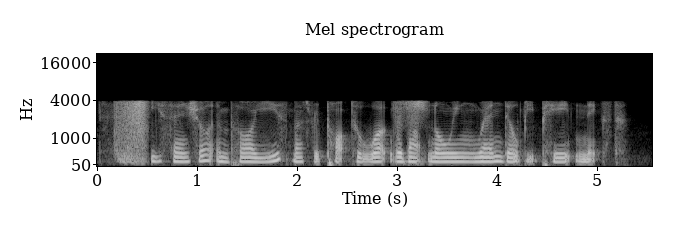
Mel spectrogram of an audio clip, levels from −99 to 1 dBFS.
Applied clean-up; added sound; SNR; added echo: neural mask model Resemble Enhance denoiser.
